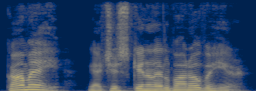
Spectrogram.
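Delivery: loud, high call of a big mother. A narrator's reading. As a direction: call her daughter over from afar. Mother calling daughter.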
